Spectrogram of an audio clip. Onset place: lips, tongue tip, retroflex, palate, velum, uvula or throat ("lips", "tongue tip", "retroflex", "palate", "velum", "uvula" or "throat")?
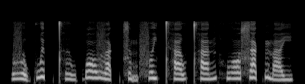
lips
